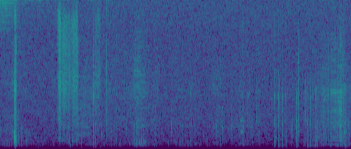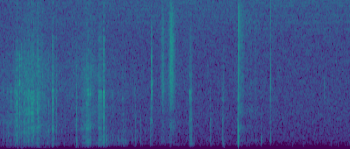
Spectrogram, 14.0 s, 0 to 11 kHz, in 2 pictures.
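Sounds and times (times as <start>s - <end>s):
rustling dry leaves: 3.7s - 9.2s.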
